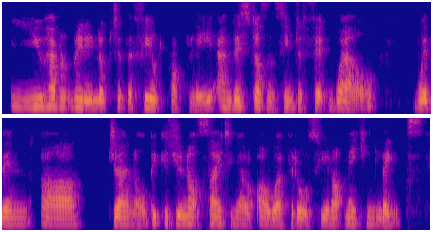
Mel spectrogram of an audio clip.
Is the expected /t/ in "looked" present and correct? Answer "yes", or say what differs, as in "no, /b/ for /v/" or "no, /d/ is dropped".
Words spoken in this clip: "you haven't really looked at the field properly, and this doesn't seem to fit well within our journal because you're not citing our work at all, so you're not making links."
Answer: yes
